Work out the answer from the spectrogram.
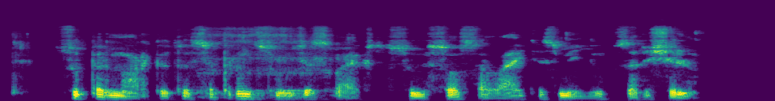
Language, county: Lithuanian, Utena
